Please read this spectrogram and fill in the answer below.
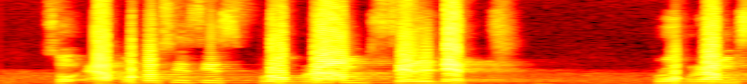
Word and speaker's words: apoptosis: is it is not apoptosis it is apotosis right second p is silent so apotosis is programmed cell death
